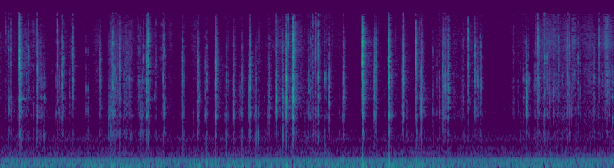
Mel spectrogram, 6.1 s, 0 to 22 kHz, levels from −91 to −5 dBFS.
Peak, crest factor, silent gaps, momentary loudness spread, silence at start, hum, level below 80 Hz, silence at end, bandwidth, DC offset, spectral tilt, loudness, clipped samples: -14 dBFS; 36 dB; none; 15 LU; 0 s; none; -62 dBFS; 0 s; 17 kHz; under 0.1%; 0.5 dB/octave; -46 LUFS; under 0.1%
